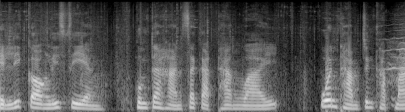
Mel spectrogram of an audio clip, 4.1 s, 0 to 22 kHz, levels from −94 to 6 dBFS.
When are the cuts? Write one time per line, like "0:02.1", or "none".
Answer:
none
